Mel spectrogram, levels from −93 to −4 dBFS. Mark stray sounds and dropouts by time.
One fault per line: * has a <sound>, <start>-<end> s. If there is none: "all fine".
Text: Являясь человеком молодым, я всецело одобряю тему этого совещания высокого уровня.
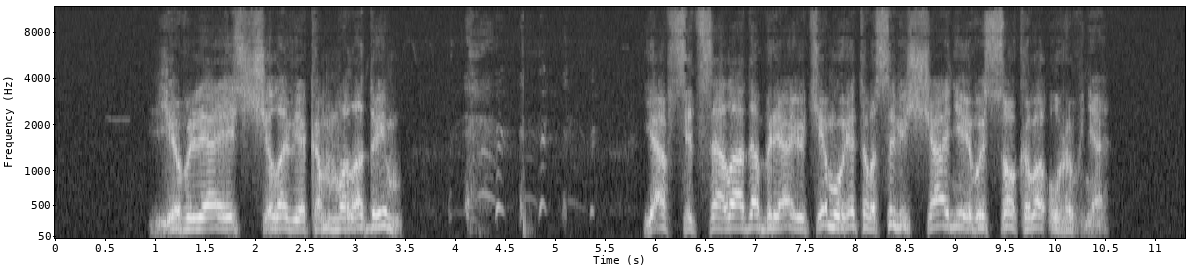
* has a cough, 3.9-5.4 s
